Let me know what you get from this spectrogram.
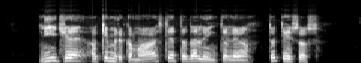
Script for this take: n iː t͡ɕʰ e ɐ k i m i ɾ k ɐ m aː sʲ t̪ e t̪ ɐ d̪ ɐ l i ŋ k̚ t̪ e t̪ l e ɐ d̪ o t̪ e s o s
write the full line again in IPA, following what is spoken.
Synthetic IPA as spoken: n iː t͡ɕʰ e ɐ k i m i ɾ k ɐ m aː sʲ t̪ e t̪ ɐ d̪ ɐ l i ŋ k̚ t̪ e l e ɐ t̪ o t̪ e s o s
